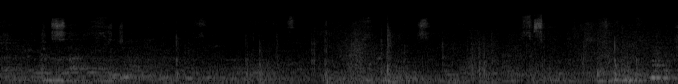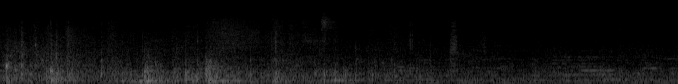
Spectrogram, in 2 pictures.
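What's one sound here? A crowd murmurs and calls out in a large room.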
